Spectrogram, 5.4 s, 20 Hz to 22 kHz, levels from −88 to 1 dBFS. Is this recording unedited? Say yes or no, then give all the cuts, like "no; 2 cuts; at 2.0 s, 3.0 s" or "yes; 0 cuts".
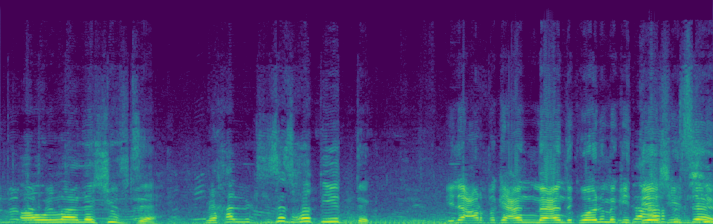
yes; 0 cuts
